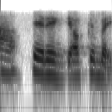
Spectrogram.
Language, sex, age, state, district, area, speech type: Malayalam, female, 18-30, Kerala, Idukki, rural, conversation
